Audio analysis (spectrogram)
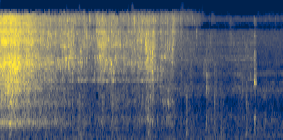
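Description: Water runs and splashes steadily into a pot of sambar, a broad hissing pour that tapers off toward the end, with a few faint clinks.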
